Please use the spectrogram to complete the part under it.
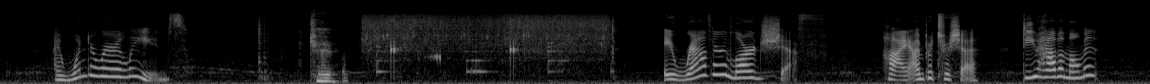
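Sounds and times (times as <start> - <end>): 
speech: 0.6 - 2.0, 3.1 - 4.0, 6.6 - 8.2, 8.8 - 11.1
food frying in a restaurant kitchen: 3.6 - 6.2.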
